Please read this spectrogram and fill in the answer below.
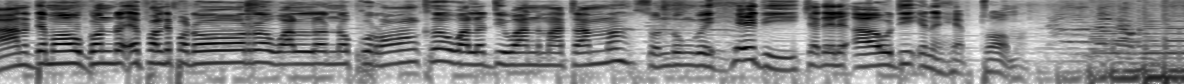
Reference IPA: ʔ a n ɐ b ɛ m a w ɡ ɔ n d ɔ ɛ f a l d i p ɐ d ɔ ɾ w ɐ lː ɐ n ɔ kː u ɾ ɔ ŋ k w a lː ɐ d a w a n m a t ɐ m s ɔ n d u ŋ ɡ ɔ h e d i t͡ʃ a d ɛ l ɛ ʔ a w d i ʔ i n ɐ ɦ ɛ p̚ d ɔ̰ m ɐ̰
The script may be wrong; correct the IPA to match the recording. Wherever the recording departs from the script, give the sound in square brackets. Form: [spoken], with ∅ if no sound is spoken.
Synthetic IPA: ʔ a n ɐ [d] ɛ m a w ɡ ɔ n d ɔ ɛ f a l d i p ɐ d ɔ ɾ w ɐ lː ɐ n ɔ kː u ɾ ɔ ŋ k w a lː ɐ d [i] w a n m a t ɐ m s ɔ n d u ŋ ɡ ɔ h e d i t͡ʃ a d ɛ l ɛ ʔ a w d i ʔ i n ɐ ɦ ɛ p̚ [t] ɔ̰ m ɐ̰

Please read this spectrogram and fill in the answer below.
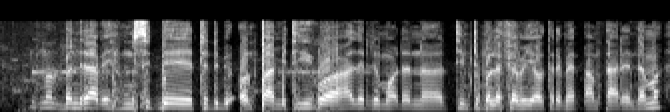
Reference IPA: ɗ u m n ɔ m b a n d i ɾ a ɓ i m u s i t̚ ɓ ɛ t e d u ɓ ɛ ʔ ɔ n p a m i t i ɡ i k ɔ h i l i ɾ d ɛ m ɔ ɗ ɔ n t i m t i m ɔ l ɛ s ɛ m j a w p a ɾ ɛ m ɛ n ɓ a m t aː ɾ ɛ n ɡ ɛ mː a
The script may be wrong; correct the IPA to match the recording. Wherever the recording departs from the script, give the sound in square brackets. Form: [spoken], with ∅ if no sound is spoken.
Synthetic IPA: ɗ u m n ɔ [n] b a n d i ɾ a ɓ [ɛ] m u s i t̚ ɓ ɛ t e d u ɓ ɛ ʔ ɔ n p a m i t i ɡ i k ɔ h [a] l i ɾ d ɛ m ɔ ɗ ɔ n t i m t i m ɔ l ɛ [f] ɛ m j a w [t] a ɾ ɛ m ɛ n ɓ a m t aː ɾ ɛ n [d] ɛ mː a

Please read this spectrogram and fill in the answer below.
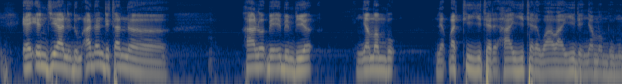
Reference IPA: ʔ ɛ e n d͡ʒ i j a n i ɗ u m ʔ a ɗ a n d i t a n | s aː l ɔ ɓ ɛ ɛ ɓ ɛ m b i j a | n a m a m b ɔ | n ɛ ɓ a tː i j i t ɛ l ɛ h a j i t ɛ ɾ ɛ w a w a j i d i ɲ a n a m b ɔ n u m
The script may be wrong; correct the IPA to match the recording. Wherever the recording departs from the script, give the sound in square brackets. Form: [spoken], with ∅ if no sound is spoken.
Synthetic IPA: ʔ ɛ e n d͡ʒ i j a n i ɗ u m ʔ a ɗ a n d i t a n | [h] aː l ɔ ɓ ɛ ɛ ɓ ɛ m b i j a | [ɲ] a m a m b ɔ | n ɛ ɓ a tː i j i t ɛ [ɾ] ɛ h a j i t ɛ ɾ ɛ w a w a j i d [ɛ] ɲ a [m] a m b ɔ [m] u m

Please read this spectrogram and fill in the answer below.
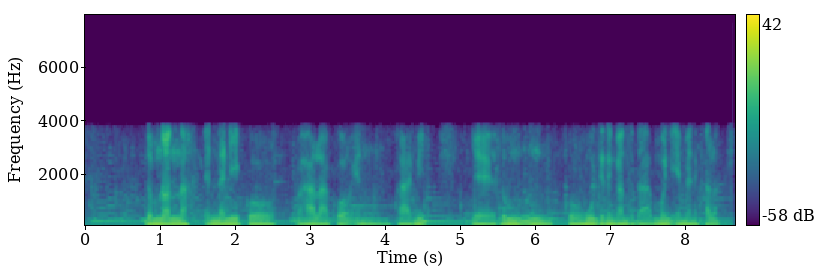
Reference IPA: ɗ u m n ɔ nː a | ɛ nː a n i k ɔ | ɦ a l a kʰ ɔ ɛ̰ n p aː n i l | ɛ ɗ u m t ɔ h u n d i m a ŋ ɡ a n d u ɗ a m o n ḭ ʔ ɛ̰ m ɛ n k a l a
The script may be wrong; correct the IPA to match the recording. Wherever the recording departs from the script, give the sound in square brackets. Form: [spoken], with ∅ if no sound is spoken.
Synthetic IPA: ɗ u m n ɔ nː a | ɛ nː a n i k ɔ | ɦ a l a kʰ ɔ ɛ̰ n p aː [m] i [∅] | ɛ ɗ u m [k] ɔ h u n d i [n] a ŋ ɡ a n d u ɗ a m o n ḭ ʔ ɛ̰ m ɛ n k a l a

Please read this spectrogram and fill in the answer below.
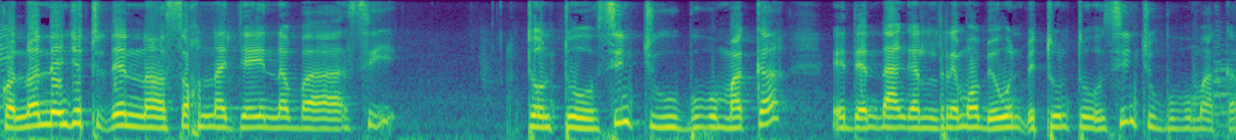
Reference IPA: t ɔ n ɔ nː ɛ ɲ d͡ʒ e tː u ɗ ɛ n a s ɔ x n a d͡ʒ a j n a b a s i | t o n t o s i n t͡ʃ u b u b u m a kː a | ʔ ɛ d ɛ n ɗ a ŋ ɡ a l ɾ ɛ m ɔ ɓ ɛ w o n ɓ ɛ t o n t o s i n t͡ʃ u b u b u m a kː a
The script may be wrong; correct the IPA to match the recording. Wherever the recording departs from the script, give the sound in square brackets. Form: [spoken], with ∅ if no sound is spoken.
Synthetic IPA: [k] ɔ n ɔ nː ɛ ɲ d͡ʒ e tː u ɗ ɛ n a s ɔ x n a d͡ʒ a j n a b a s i | t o n t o s i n t͡ʃ u b u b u m a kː a | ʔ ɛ d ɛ n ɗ a ŋ ɡ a l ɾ ɛ m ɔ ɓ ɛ w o n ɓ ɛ t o n t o s i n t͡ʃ u b u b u m a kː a

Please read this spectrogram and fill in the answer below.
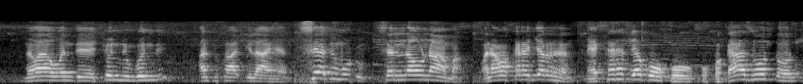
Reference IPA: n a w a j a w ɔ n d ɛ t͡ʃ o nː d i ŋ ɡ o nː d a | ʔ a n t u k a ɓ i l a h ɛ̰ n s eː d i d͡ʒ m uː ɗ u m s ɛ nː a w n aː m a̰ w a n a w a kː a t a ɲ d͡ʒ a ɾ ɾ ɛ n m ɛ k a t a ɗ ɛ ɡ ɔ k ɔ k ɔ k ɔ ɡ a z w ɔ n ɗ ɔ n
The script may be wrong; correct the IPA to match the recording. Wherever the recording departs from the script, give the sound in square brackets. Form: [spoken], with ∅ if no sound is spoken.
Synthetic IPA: n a w a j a w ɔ n d ɛ t͡ʃ o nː d i ŋ ɡ o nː d [i] | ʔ a n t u k a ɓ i l a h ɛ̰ n s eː d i [∅] m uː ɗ u m s ɛ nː a w n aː m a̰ w a n a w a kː a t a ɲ d͡ʒ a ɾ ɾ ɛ n m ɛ k a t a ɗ ɛ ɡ ɔ k ɔ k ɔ k ɔ ɡ a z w ɔ n ɗ ɔ n

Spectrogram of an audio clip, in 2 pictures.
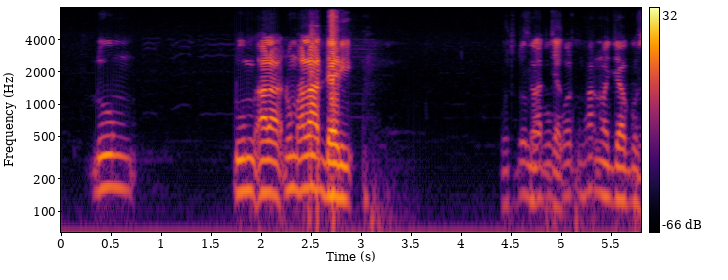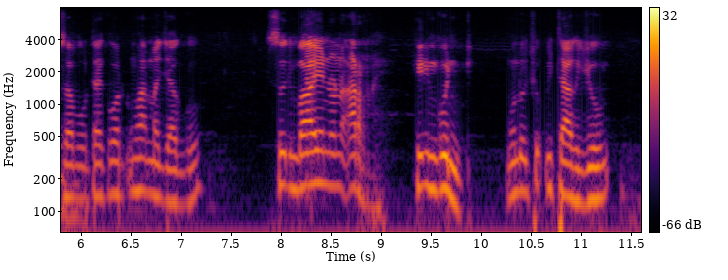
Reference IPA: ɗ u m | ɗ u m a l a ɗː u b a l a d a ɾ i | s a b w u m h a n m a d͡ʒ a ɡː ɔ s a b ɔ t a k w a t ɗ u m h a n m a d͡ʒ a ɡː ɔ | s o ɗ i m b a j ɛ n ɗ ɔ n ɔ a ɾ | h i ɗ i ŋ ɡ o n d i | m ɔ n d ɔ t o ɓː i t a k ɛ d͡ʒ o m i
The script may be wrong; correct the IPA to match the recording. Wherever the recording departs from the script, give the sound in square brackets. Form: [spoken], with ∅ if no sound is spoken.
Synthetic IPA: ɗ u m | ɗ u m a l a [ɗ] u [m] a l a d a ɾ i | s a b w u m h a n m a d͡ʒ a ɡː ɔ s a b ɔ t a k w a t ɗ u m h a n m a d͡ʒ a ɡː ɔ | s o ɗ i m b a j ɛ n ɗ ɔ n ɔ a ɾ | h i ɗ i ŋ ɡ o n d i | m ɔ n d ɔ [t͡ʃ] o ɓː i t a k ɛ d͡ʒ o m i

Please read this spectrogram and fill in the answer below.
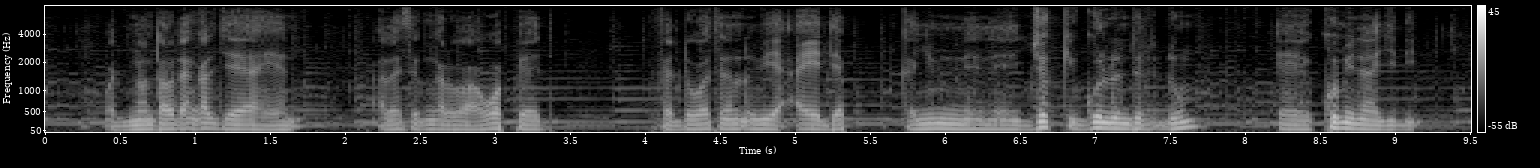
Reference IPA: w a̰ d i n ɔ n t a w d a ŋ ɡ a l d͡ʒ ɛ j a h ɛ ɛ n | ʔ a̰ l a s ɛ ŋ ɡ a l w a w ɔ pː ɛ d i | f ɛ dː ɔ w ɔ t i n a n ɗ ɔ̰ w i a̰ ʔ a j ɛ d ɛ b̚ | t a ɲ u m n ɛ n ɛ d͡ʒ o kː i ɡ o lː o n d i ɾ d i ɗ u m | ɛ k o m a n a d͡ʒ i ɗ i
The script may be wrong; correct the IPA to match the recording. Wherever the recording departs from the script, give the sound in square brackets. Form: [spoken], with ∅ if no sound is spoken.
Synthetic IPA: w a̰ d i n ɔ n t a w d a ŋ ɡ a l d͡ʒ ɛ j a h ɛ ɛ n | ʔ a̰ l a s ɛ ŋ ɡ a l w a w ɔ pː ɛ d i | f ɛ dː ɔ w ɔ t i n a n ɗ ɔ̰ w i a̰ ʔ a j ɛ d ɛ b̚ | [k] a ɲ u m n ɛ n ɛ d͡ʒ o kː i ɡ o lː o n d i ɾ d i ɗ u m | ɛ k o m [i] n a d͡ʒ i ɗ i

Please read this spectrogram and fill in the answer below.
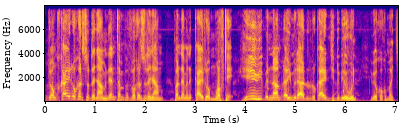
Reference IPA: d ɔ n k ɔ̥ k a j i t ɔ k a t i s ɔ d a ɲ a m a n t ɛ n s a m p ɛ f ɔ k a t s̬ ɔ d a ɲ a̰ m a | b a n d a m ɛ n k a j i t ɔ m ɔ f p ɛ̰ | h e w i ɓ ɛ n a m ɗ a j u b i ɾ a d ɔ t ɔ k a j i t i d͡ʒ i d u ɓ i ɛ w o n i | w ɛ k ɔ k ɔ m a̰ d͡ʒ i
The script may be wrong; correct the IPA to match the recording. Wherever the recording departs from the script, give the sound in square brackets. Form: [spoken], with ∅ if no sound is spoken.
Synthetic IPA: d ɔ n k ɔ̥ k a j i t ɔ k a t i s ɔ d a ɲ a m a n [d] ɛ n [t] a m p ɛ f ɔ k a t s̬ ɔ d a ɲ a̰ m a | b a n d a m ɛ n k a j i t ɔ m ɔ f [t] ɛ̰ | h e w i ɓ ɛ n a m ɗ a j u [m] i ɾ a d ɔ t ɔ k a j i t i d͡ʒ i d u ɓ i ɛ w o n i | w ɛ k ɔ k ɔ m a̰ d͡ʒ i

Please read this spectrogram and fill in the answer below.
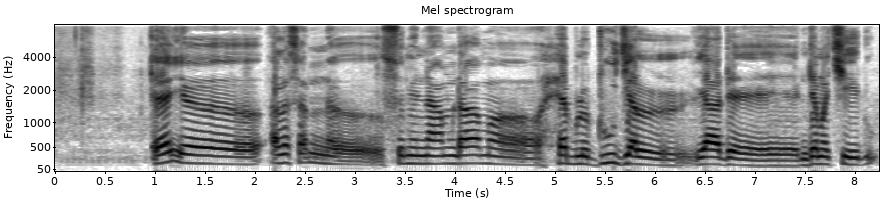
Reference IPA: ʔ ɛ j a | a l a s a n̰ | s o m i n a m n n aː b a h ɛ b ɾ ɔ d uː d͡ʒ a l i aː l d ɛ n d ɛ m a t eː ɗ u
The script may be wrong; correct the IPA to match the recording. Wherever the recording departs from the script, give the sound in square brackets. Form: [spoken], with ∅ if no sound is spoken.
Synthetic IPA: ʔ ɛ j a | a l a s a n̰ | s o m i n a m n [d] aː [m] a h ɛ b [l] ɔ d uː d͡ʒ a l [j] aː [∅] d ɛ n d ɛ m a [t͡ʃ] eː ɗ u

